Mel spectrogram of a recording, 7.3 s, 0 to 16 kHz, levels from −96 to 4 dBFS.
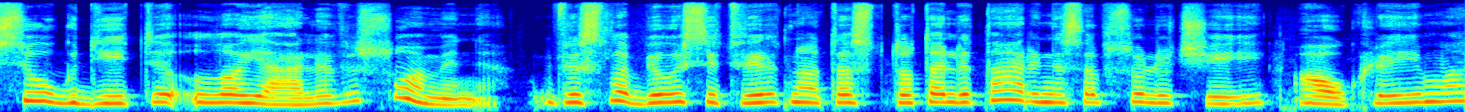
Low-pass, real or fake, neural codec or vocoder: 14.4 kHz; fake; vocoder, 44.1 kHz, 128 mel bands every 256 samples, BigVGAN v2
